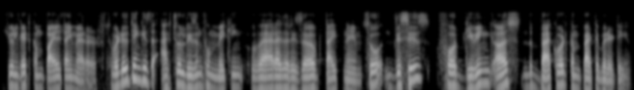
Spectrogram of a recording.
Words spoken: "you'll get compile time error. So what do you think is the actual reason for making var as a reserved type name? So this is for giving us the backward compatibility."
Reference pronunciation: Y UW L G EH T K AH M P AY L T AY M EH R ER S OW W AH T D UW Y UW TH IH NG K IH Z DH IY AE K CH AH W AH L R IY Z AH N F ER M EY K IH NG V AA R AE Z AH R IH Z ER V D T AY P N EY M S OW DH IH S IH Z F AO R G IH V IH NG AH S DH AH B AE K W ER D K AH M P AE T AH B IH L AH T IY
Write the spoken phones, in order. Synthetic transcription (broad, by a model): Y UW L G EH T K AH M P AY L T AY M EH R ER S OW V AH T D UW Y UW T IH NG K IH Z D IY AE K CH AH AH L R IY Z AH N F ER M EY K IH NG V AA R AE Z AH R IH Z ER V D T AY P N EY M S OW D IH S IH Z F AO R G IH V IH NG AH S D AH B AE K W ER D K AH M P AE T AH B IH L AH T IY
